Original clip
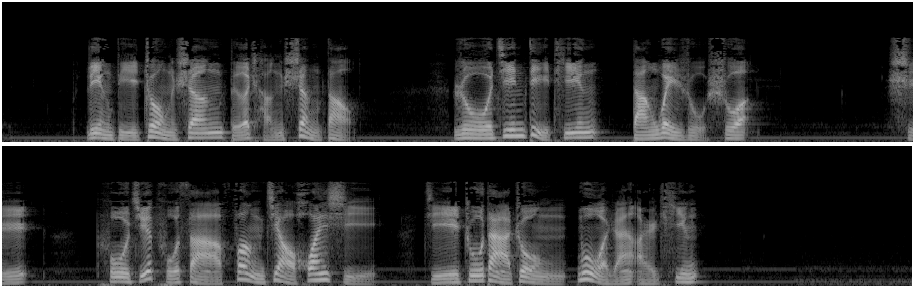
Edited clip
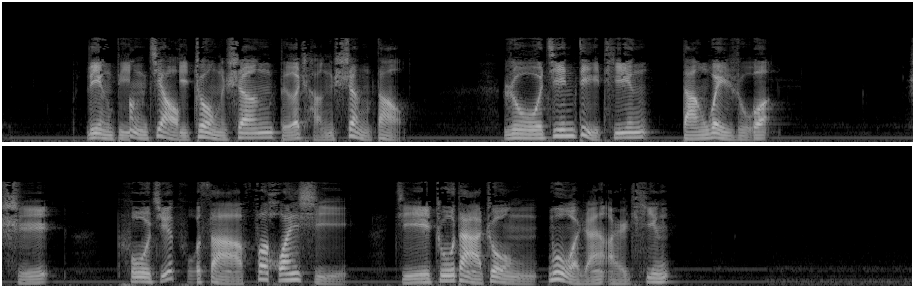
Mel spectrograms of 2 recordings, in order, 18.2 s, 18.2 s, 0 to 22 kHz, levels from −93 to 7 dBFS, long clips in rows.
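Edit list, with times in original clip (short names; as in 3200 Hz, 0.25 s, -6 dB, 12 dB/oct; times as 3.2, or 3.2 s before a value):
7.02–7.31 cut
10.36–10.85 fade out, to -23 dB
11.56–12.06 move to 1.28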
